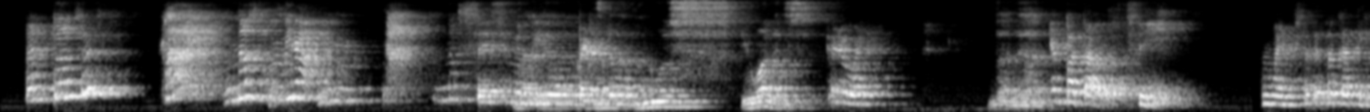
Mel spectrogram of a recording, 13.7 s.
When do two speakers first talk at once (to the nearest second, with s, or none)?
5 s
